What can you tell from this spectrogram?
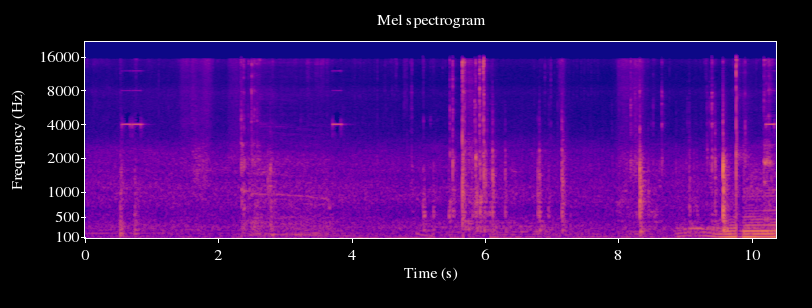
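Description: Short high beeps from an electronic badminton stringing machine, about a second in and again near four seconds, among sharp clicks and rattles of the machine's clamps and the string being handled. Music comes in near the end.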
